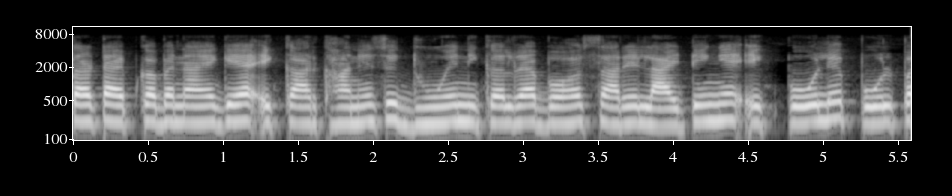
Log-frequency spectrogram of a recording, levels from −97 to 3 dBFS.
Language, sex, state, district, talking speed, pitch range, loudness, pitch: Hindi, female, Punjab, Pathankot, 235 wpm, 195-210 Hz, -14 LUFS, 200 Hz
